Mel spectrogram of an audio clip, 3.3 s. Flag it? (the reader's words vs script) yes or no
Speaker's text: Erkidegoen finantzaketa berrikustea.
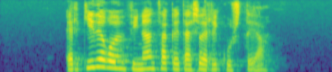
no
